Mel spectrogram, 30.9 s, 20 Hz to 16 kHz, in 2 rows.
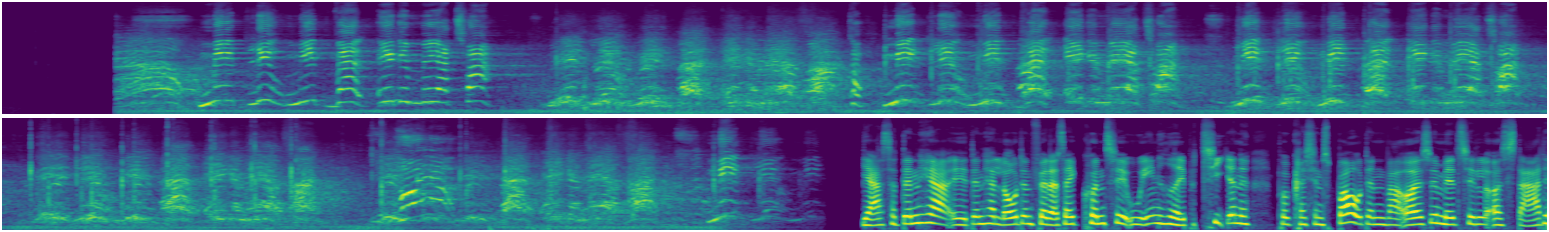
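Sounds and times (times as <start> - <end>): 
large protest crowd chanting slogans in unison: 1.2 - 2.1, 5.3 - 23.5
speech: 2.0 - 8.4, 24.1 - 30.9.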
